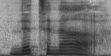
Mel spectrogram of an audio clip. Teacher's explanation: the noon will assimilate into the T after a vowel sound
